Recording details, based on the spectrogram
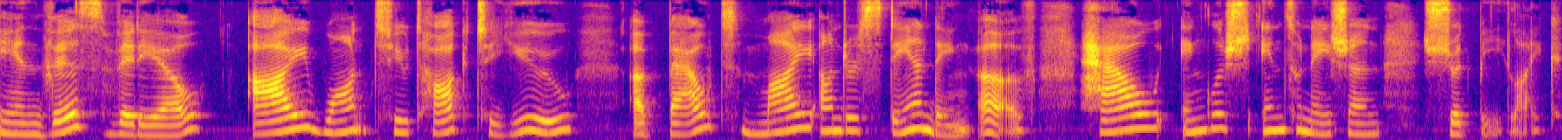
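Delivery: very slow, deliberate, every word drawn out. Demonstrating intonation practice on an English sentence, very slow and deliberate. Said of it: "do it very slowly. Do it so slow that you almost feel embarrassed".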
